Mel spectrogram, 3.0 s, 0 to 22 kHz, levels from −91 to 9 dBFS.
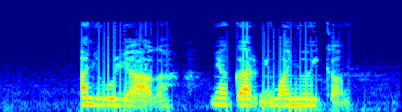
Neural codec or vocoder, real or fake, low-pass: none; real; 10.8 kHz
